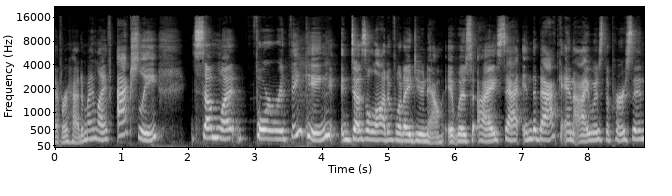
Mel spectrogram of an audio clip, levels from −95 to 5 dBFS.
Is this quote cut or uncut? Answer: uncut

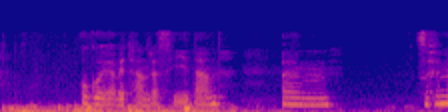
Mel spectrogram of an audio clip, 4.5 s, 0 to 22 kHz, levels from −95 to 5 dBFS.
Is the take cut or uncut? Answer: uncut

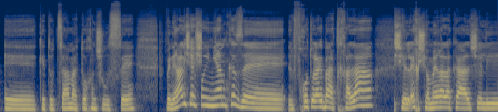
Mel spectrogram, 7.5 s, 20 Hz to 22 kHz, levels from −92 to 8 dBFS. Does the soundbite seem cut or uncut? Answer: cut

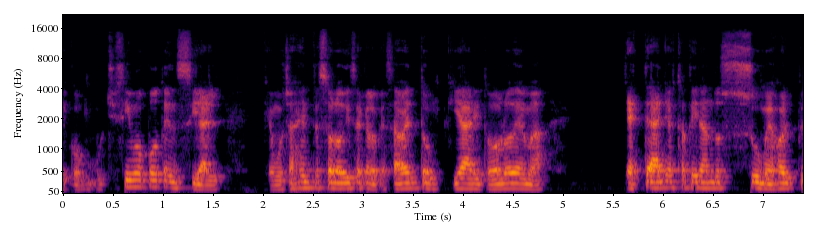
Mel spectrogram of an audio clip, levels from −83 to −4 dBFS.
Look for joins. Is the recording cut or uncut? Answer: uncut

